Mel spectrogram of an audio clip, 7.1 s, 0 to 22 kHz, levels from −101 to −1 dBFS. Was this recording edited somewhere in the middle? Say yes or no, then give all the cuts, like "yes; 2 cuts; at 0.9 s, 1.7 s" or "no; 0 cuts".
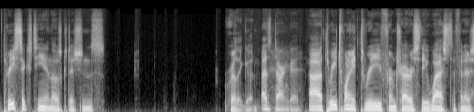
no; 0 cuts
